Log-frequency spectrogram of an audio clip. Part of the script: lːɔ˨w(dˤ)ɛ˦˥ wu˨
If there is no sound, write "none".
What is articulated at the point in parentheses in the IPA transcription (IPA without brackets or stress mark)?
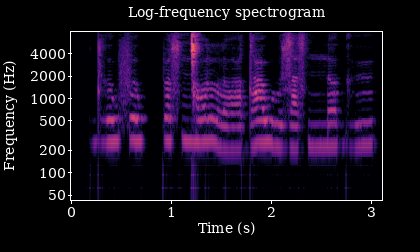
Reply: dˤ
